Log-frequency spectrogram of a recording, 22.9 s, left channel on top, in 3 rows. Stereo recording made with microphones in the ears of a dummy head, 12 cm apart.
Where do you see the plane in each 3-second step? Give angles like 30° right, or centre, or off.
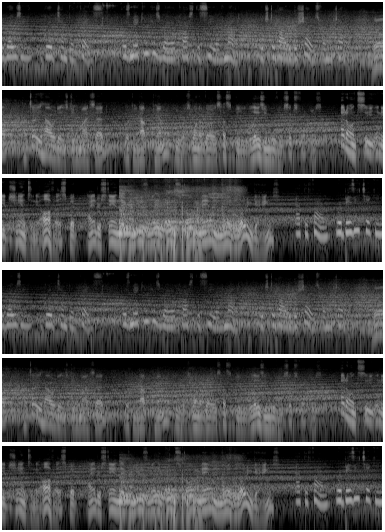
50° left, 30° left, centre, 30° right, 50° right, 60° right, 70° right, 70° right.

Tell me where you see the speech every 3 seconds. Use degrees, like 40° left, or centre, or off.
40° left, 40° left, 40° left, 40° left, 30° left, 10° left, 10° right, 20° right.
